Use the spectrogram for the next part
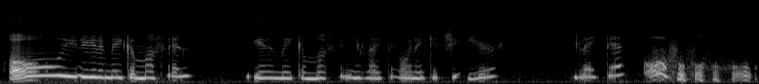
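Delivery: excited pet talk. Real, not acted. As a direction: tease him happily while scratching his ear.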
